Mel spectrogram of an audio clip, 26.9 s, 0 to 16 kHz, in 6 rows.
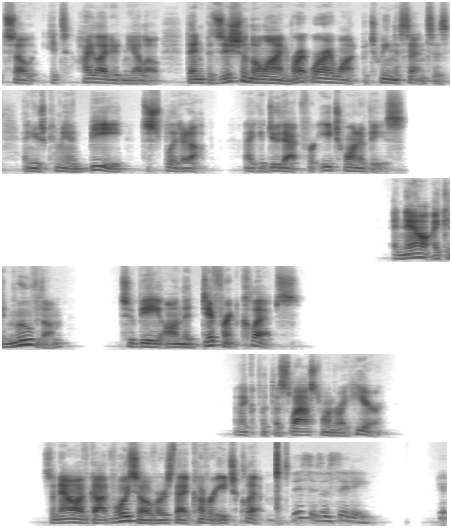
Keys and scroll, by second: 4.9 super+b, 9.0 super+b, 11.3 super+b, 25.0 space.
